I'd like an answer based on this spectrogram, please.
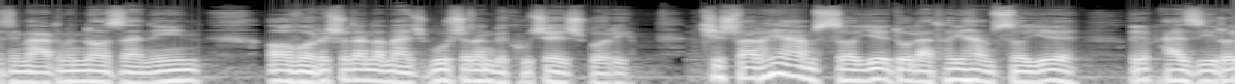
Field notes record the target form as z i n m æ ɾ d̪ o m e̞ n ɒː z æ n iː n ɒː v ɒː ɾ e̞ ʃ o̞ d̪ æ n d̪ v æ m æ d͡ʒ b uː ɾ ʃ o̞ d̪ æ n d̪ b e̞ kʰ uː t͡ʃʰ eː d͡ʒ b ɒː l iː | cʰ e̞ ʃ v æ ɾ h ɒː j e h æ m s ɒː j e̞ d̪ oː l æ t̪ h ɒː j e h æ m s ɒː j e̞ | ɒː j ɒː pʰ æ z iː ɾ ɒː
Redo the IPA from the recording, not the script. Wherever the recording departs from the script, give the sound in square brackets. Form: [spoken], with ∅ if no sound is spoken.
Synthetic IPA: z i n m æ ɾ d̪ o m e̞ n ɒː z æ n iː n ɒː v ɒː ɾ e̞ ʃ o̞ d̪ æ n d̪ v æ m æ d͡ʒ b uː ɾ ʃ o̞ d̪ æ n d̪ b e̞ kʰ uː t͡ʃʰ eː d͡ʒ b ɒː [ɾ] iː | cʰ e̞ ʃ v æ ɾ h ɒː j e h æ m s ɒː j e̞ d̪ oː l æ t̪ h ɒː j e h æ m s ɒː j e̞ | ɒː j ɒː pʰ æ z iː ɾ ɒː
